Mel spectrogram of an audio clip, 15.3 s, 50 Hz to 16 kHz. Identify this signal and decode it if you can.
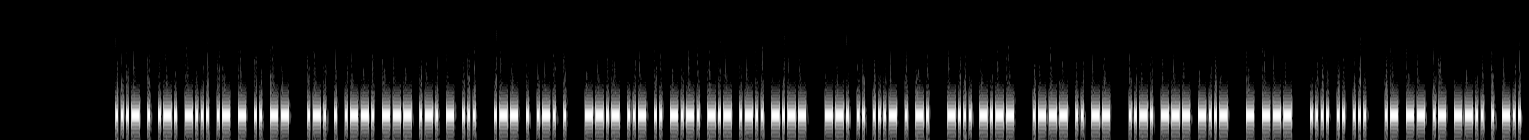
Morse code, heard as a keyed tone, about 41 wpm, 700 Hz. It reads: VERBATIM REPORTS WERE QUICKLY GIVEN BY JIM FOX TO HIS AMAZED
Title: Pangram Challenge v2 - 45wpm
